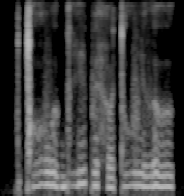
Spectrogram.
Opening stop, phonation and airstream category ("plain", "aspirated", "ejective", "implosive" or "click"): click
